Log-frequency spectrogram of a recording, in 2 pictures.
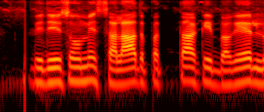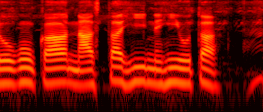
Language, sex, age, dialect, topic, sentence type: Hindi, male, 25-30, Kanauji Braj Bhasha, agriculture, statement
